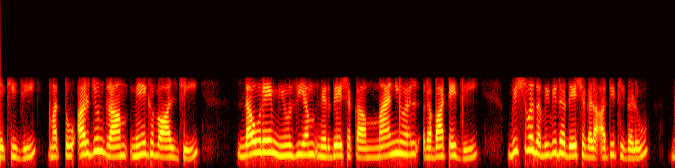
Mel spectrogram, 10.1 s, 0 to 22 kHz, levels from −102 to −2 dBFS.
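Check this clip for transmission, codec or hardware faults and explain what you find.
Three faults are present: codec damage throughout, two concealed packet losses, and one bit error spike.

G.729 codec, throughout. The sound is confined to roughly 200 Hz to 3.7 kHz. It has a rough, synthetic edge, which fits G.729 at 8 kbit/s. The codec rebuilds speech from a filter, a pitch predictor and a few pulses per frame. Fine detail is lost.

VoIP packet loss concealed by the speech codec, from 1.54 to 1.60 s and from 6.11 to 6.26 s. Each gap is 20 ms of missing audio. The first follows "ಜಿ ಮತ್ತು ಅರ್ಜುನ್". The second comes just before "ರಬಾಟೆ ಜಿ". The decoder extends its last pitch and filter and lowers the gain. The result is a brief buzzy or noisy smear that fades. The damage lasts beyond the gap because each frame builds on the one before.

Bit error spike, at 6.93 s. A single flipped bit made one sample jump and then return. 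It is heard as one sharp, broadband tick. The tick is unrelated to the speech around it.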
